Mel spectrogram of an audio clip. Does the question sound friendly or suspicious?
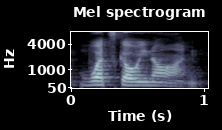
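suspicious. It sounds suspicious and accusing, like a warning. I know you are doing something bad. "it's the way you say it that changes the meaning"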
